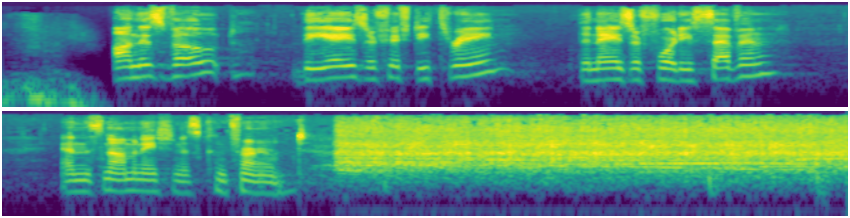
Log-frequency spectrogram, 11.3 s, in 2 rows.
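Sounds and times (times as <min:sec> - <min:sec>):
speech: 0:00.8 - 0:05.3, 0:06.0 - 0:07.8
Mitt Romney cheering: 0:07.8 - 0:11.2.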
